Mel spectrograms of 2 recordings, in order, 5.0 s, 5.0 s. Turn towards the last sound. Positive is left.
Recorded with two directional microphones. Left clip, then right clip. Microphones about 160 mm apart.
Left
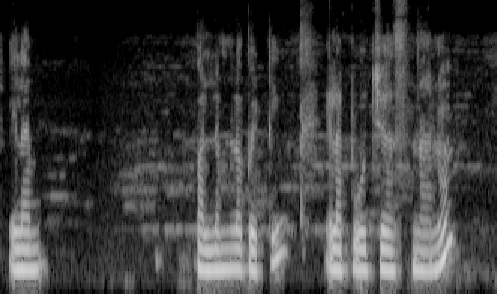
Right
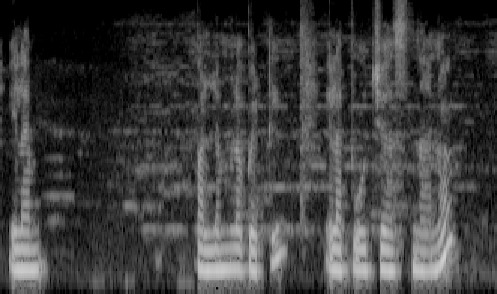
turn(degrees=0)  # may be behind; listen again after turning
